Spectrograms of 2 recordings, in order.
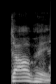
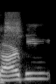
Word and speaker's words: Derby: I Derby. don't, Yes. Darby.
